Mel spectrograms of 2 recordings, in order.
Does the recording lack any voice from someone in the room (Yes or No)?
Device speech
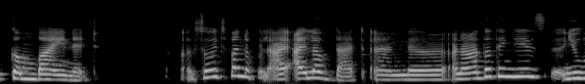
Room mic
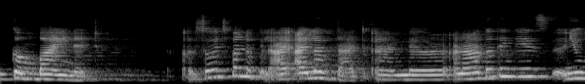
Yes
